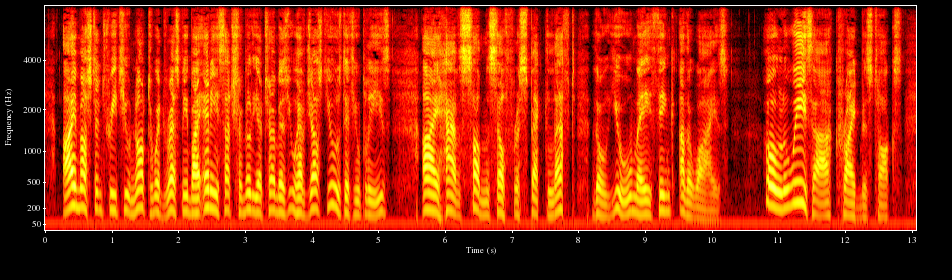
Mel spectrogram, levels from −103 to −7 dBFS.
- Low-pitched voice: No, medium, 160 Hz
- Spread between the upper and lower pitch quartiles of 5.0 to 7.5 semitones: Yes, wide, 5.4 semitones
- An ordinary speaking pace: Yes, average, 170 wpm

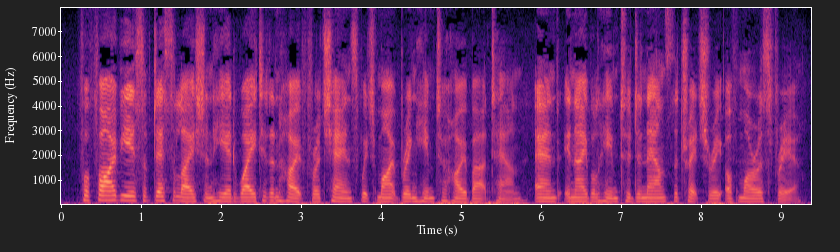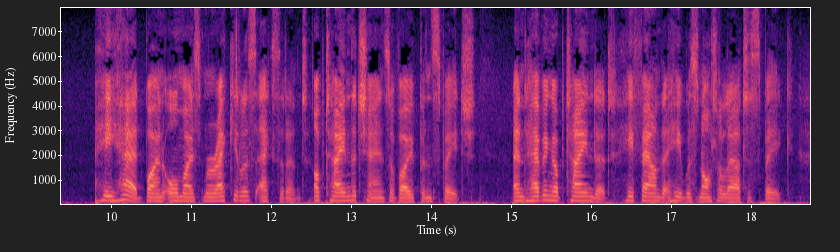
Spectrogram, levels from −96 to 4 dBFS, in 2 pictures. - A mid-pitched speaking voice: Yes, medium, 150 Hz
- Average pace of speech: Yes, average, 180 wpm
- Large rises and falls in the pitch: No, average, 2.8 semitones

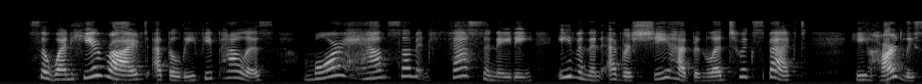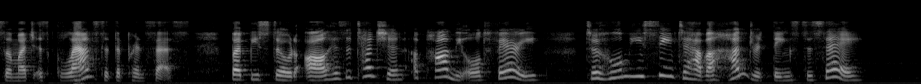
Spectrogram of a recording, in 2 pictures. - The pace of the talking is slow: No, average, 165 wpm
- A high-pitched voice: Yes, high, 245 Hz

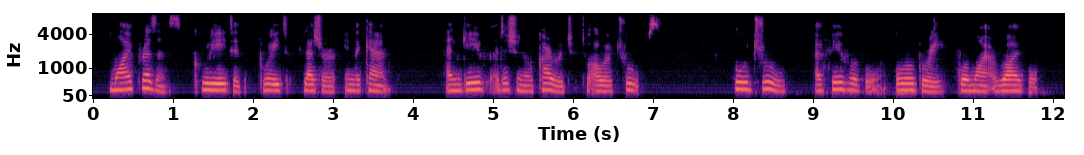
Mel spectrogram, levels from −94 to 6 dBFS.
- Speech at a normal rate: No, slow, 115 wpm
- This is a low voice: No, medium, 180 Hz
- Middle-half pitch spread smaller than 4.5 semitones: Yes, average, 3.0 semitones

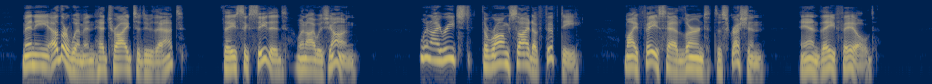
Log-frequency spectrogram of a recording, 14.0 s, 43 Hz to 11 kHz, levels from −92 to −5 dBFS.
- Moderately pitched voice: No, low, 120 Hz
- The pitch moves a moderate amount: No, wide, 6.6 semitones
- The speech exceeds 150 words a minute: No, slow, 135 wpm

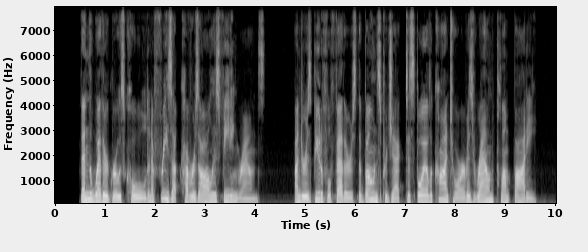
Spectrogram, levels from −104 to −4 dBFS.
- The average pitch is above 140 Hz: Yes, medium, 185 Hz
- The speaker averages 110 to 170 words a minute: No, average, 180 wpm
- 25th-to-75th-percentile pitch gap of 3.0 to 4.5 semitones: Yes, average, 4.2 semitones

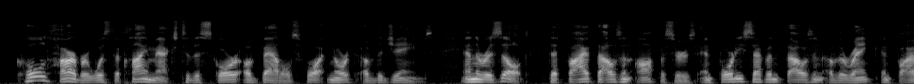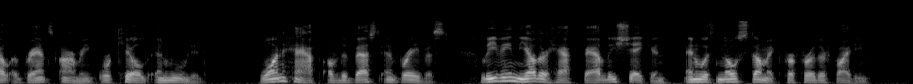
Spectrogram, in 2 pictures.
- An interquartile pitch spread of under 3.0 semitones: No, average, 4.3 semitones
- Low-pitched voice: Yes, low, 100 Hz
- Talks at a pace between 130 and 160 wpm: No, average, 190 wpm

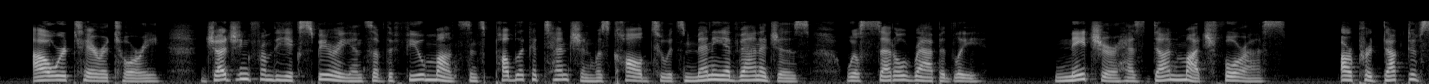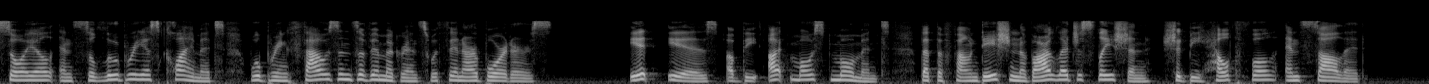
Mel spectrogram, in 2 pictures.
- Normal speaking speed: No, slow, 125 wpm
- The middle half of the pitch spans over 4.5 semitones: Yes, average, 5.0 semitones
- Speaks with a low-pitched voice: No, medium, 185 Hz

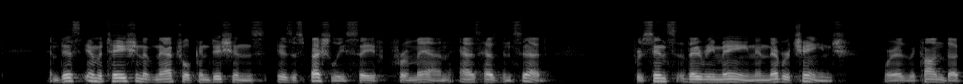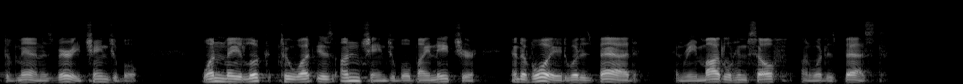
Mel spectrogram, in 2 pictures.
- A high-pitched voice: No, low, 110 Hz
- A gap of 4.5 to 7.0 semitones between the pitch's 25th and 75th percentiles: Yes, average, 5.0 semitones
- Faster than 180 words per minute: No, average, 165 wpm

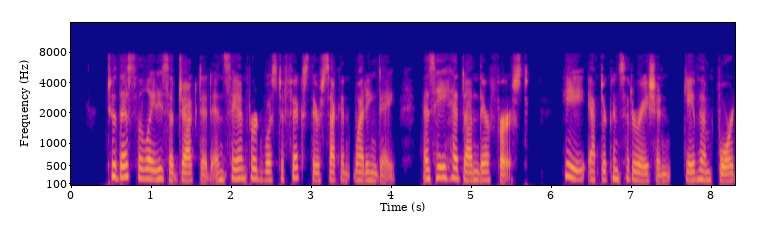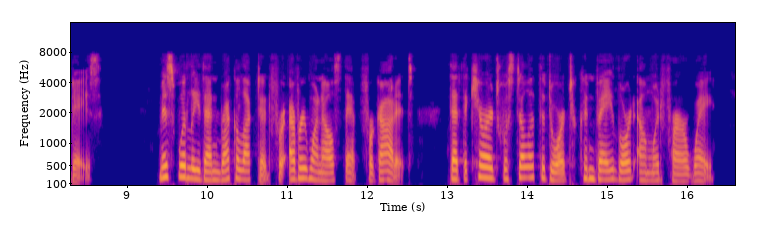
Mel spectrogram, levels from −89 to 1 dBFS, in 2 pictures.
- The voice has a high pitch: Yes, high, 195 Hz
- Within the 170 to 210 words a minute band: Yes, average, 190 wpm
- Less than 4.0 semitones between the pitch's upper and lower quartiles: Yes, average, 3.4 semitones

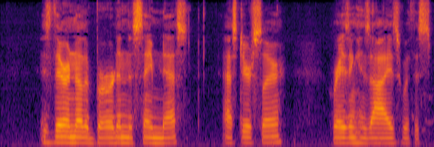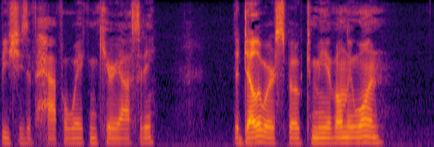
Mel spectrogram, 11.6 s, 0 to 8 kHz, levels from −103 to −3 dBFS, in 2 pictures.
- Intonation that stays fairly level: Yes, narrow, 1.5 semitones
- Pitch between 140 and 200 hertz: No, low, 105 Hz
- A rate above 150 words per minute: No, average, 145 wpm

